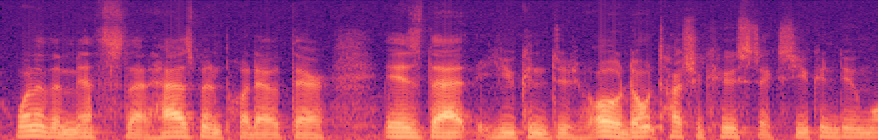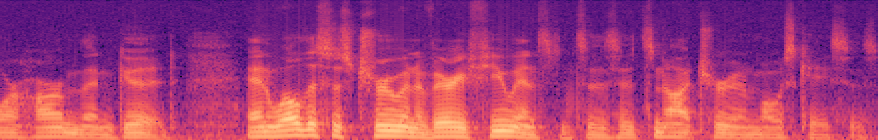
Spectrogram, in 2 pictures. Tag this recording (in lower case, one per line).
speech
